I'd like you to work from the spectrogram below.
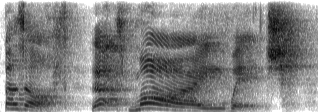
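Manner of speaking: slow, emphatic monster warning; terrible beast voice. Acted. Beast warns the dragon off, drawn-out threatening voice. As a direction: stretch MY out, loud and threatening. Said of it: "its terrible voice".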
